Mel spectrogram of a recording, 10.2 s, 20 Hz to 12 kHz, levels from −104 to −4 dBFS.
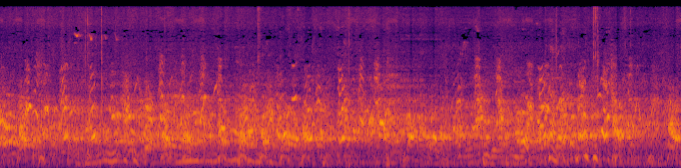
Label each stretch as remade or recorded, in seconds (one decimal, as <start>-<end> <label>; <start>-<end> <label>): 0.0-6.0 recorded; 6.0-6.6 remade; 6.6-10.2 recorded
